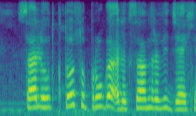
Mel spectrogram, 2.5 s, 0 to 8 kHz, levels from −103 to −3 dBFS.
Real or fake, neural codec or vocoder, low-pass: fake; vocoder, 22.05 kHz, 80 mel bands, Vocos; 7.2 kHz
